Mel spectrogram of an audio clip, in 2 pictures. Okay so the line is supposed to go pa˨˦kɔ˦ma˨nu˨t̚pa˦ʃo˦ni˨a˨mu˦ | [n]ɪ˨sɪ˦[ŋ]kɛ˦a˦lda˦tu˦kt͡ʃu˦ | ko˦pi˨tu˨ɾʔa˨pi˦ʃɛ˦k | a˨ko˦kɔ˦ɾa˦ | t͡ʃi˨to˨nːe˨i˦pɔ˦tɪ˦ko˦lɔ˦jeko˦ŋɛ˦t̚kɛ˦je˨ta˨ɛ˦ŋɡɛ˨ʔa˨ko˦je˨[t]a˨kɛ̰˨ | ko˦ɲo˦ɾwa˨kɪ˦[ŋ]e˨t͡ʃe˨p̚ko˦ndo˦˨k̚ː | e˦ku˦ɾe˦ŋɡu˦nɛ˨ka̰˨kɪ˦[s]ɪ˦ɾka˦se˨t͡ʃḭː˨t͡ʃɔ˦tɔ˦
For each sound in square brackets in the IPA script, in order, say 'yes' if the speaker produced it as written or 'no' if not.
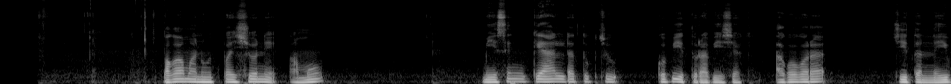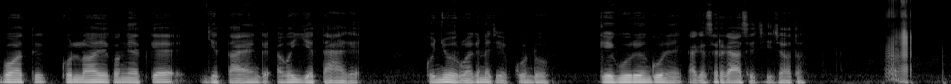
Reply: no, yes, yes, no, yes

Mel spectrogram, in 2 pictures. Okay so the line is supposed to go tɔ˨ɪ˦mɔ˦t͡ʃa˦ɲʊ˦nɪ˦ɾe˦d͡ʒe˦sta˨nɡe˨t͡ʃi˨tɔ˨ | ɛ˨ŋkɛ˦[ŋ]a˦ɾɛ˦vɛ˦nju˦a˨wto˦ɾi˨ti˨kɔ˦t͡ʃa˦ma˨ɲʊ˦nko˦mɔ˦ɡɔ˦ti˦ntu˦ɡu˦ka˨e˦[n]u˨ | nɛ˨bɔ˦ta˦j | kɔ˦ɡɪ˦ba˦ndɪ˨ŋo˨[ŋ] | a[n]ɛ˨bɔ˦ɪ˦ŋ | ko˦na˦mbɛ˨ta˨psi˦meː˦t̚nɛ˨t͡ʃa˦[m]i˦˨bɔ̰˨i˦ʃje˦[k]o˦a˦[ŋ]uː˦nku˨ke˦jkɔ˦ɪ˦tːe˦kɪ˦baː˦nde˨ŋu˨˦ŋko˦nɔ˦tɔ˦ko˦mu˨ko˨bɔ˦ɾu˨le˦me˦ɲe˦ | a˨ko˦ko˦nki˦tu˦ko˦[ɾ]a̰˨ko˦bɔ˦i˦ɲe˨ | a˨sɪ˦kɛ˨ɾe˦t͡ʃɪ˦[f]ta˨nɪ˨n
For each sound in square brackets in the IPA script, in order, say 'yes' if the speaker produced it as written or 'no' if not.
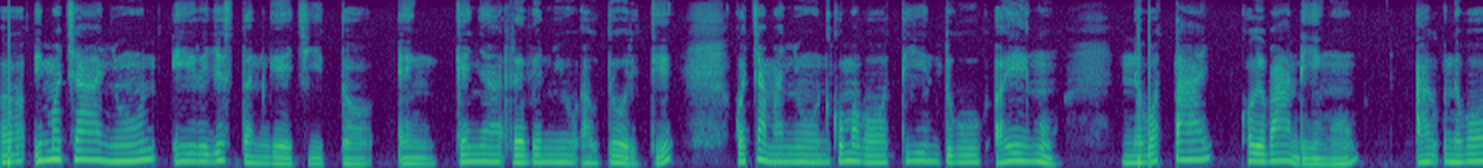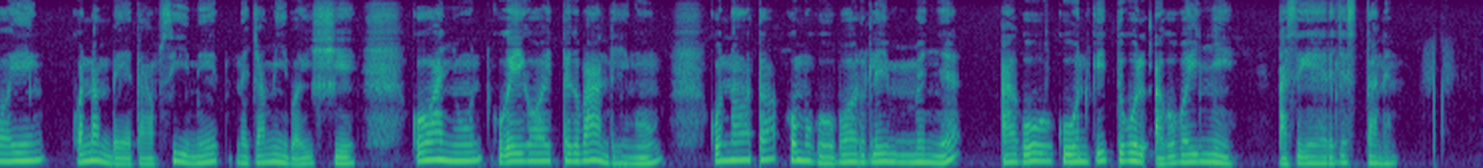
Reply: no, no, yes, yes, yes, yes, no, no, no

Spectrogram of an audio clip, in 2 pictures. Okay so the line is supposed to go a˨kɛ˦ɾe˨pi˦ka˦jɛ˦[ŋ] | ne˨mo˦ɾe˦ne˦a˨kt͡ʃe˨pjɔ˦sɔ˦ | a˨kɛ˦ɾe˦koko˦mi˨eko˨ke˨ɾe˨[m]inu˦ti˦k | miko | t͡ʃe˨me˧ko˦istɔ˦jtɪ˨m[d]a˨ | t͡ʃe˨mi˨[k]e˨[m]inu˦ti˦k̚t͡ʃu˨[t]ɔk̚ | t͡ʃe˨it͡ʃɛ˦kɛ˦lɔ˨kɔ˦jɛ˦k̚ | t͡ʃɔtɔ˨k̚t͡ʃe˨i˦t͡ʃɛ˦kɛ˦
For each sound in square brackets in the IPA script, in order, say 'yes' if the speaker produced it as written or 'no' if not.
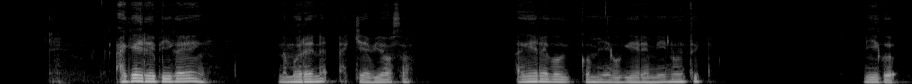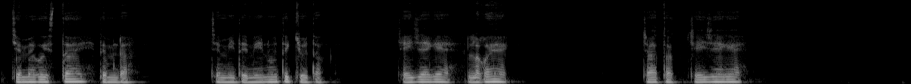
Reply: yes, yes, yes, no, yes, yes

